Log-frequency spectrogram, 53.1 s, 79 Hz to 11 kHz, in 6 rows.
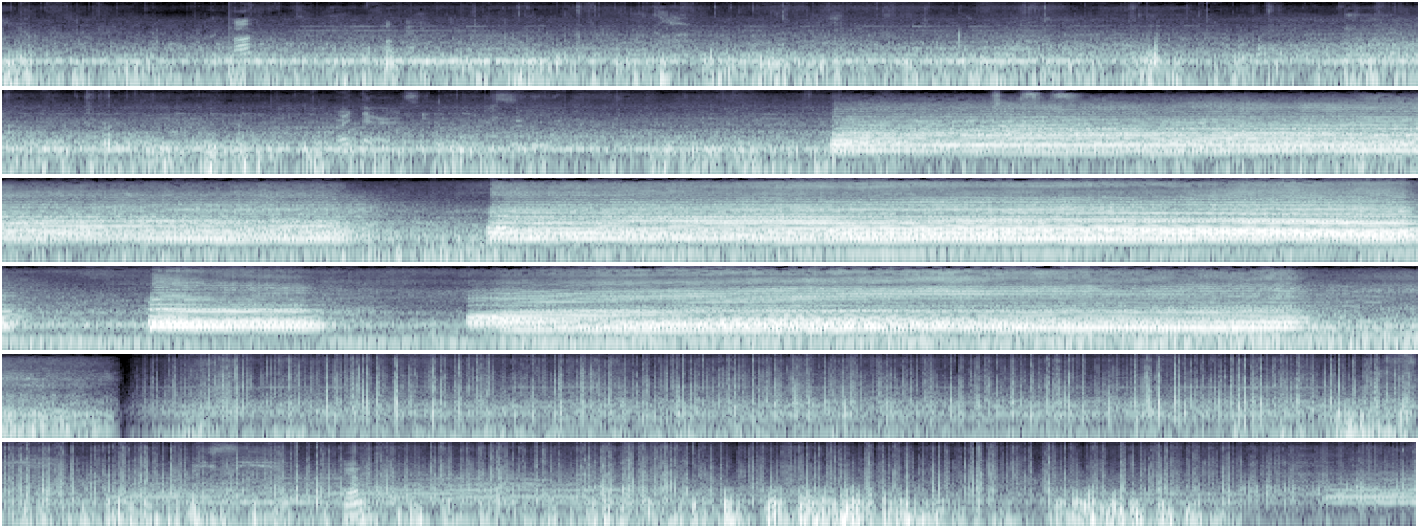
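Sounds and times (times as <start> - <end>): low diesel locomotive rumble: 0.0 - 36.2, 38.3 - 50.9
locomotive air horn blasts: 14.0 - 26.8, 27.4 - 35.0, 45.0 - 48.4, 52.5 - 53.0.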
